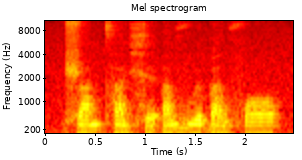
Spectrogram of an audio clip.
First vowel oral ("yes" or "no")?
yes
